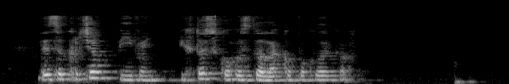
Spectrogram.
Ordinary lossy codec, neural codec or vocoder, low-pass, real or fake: AAC, 32 kbps; none; 9.9 kHz; real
